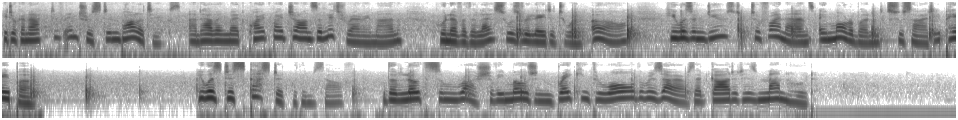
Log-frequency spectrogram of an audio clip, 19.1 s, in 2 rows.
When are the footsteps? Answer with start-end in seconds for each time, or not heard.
5.2-16.6.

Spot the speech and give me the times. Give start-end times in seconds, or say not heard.
0.0-9.9, 11.5-17.6.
